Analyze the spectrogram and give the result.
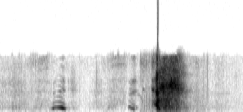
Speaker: gonna sneeze. Oh, Jesus, sneeze.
